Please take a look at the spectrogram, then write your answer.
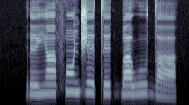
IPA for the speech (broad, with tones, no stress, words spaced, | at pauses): ɾe˧ jã˧fɔ̃˦d͡ʒe˦˨ te˧ɡ͡ba˧wu˧ da˨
